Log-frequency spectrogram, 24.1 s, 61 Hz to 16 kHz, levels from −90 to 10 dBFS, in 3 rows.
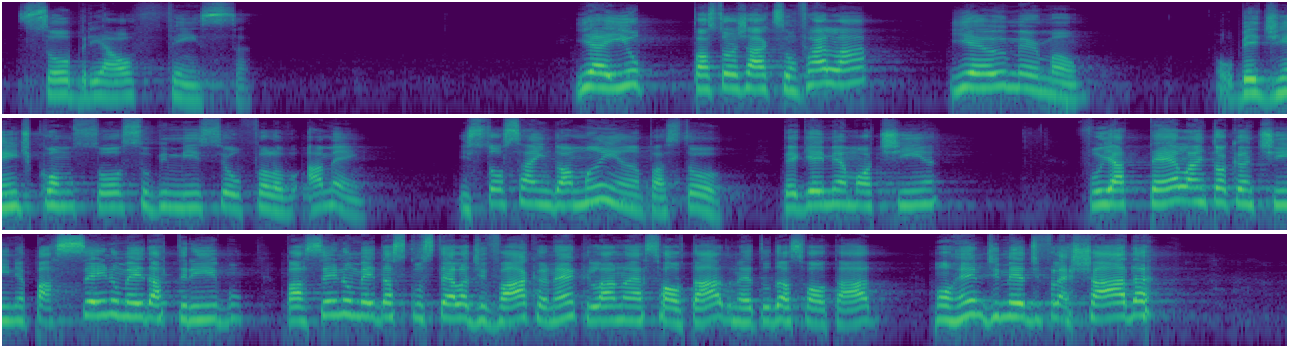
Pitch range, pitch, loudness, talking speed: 195-245 Hz, 220 Hz, -21 LUFS, 150 wpm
